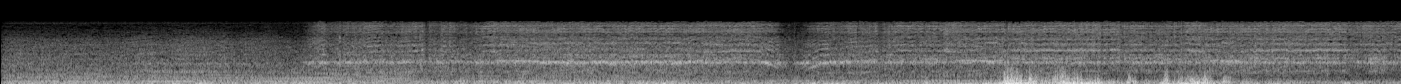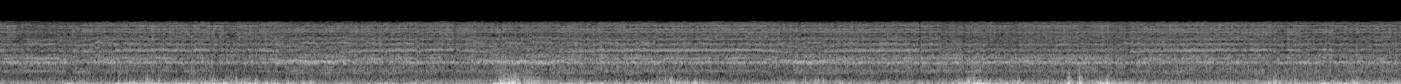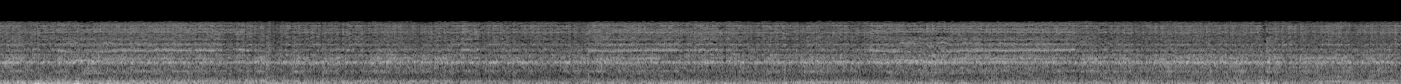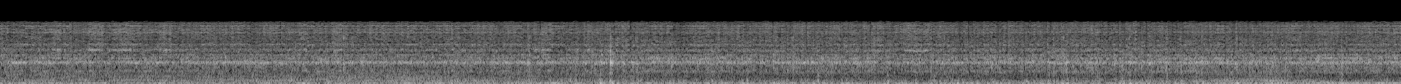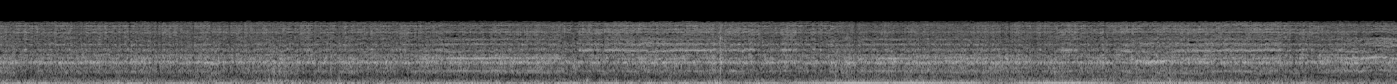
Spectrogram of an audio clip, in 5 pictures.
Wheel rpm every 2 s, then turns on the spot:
0, 60, 160, 140, 140, 170, 170, 160, 160, 170, 170, 170, 170, 170, 160, 170, 170, 170, 160, 160, 170, 170, 160, 170, 160, 160, 170, 170, 170, 170, 170, 170, 170, 170, 160.
none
